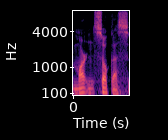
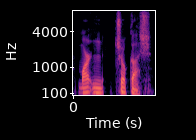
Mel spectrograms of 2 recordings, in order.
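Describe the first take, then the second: First: The surname begins with an s sound. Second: The surname begins with a ch sound. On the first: The speaker calls it wrong. "I always said" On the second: The speaker calls it right. "but it's"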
